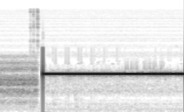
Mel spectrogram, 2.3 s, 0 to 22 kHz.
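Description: A steady, unbroken PSK31 digital-mode radio tone switches on abruptly after a brief murmur and holds loud and constant to the end.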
